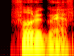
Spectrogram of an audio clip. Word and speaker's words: photograph: For example, photograph noun is stressed on the first syllable, but photographic adjective is stressed on the third.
